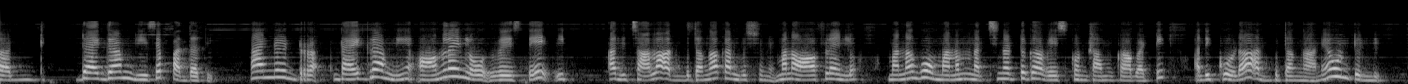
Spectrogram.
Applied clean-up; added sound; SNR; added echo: neural separator model SepFormer DNS4.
